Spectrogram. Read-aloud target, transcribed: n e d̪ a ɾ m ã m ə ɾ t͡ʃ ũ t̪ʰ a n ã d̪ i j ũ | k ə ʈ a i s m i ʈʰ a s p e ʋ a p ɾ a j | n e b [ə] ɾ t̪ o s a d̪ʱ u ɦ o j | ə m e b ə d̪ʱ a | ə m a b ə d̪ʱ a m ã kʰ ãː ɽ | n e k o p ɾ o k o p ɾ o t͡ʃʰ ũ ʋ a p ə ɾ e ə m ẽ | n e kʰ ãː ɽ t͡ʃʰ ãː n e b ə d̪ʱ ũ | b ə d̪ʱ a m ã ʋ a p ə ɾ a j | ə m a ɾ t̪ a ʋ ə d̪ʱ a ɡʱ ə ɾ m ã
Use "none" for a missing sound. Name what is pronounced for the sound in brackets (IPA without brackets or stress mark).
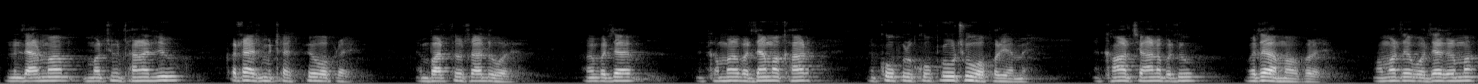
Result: a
